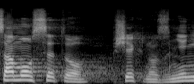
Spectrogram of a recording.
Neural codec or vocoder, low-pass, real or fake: none; 14.4 kHz; real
